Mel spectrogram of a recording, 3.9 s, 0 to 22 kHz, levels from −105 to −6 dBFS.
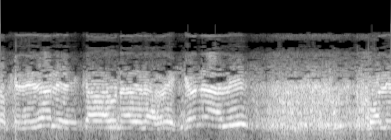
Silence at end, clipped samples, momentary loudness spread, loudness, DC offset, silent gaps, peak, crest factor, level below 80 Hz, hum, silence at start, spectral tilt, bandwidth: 0 s; under 0.1%; 5 LU; -10 LUFS; under 0.1%; none; 0 dBFS; 10 dB; -46 dBFS; none; 0 s; -5 dB/octave; 8.4 kHz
